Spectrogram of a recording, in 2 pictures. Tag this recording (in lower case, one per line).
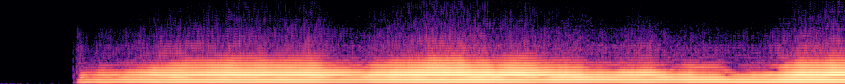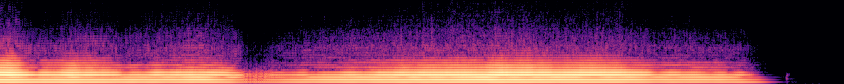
trumpet
brass instrument
musical instrument
music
